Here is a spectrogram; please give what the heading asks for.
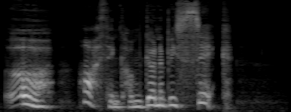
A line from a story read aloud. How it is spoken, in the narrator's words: Realising the full implications of being carried in a cat's drooling mouth, he cried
